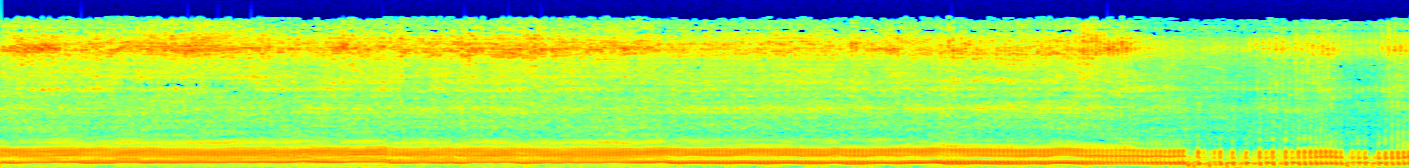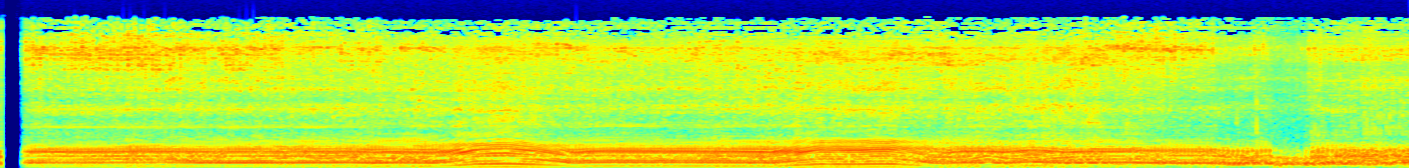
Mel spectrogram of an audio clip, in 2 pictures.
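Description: Dirt bike engine running steadily on a trail ride. It breaks off for a moment about halfway, then revs up and back down twice.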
